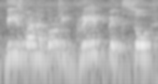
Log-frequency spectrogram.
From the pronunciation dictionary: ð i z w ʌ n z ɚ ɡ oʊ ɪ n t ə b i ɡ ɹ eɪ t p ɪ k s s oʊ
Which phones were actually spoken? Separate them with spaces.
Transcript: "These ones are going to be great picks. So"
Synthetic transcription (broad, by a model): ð i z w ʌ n ɚ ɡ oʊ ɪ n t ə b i ɡ ɹ eɪ t p ɪ k s s oʊ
